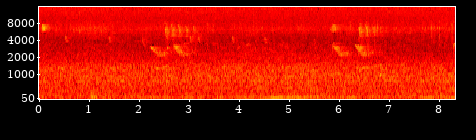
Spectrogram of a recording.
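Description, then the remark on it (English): Faint bird calls chatter outdoors at sunrise on a morning near spring in Franklin, Massachusetts, in short bursts of high chirps, some falling in pitch, over a steady wash of wind and low rumbling background noise. “The birds chattering.”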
